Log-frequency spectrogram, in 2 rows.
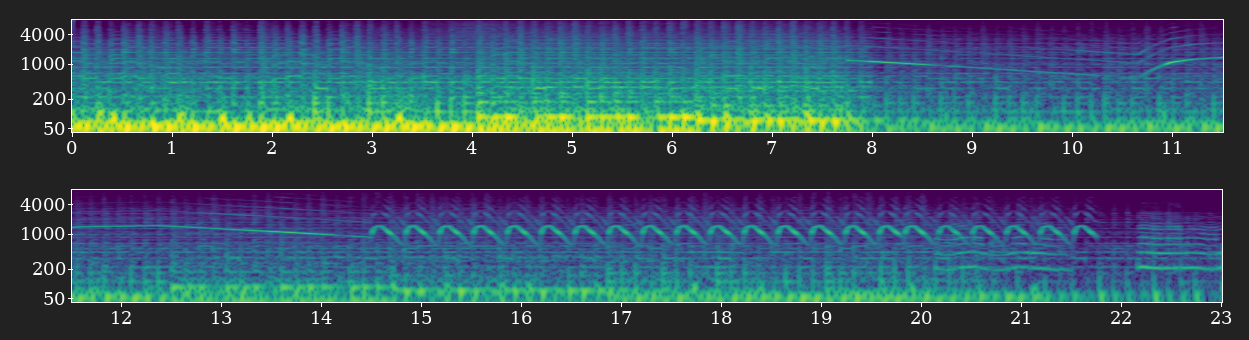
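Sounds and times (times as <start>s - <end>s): ambulance siren: 4.1s - 21.9s.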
